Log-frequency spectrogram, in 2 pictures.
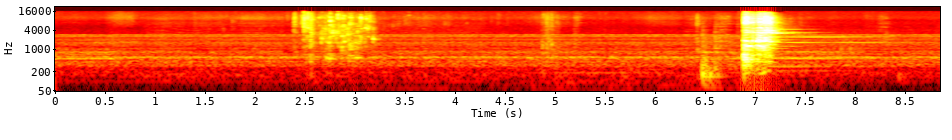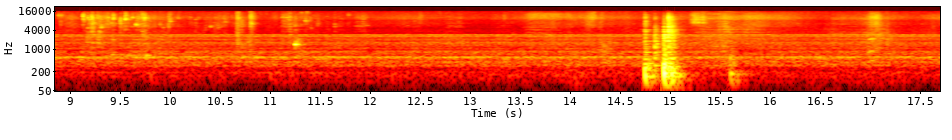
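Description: Glass, ceramic and plastic bowls being handled and set down: a short splash of water a few seconds in, a loud clink of glass about seven seconds in with brief ringing, and a couple of dull knocks near the end.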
